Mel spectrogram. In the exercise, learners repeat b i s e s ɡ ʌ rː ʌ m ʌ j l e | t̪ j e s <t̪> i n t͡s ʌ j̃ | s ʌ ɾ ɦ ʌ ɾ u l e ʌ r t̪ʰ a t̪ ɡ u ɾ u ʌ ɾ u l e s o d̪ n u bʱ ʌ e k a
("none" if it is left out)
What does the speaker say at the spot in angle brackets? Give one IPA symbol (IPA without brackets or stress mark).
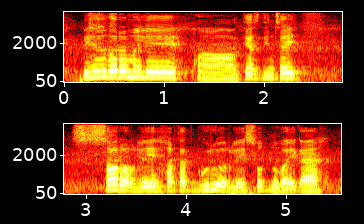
d̪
